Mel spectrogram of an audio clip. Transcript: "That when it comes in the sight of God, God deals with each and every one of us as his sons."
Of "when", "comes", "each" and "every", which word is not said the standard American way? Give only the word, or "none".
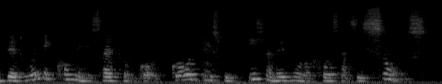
comes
